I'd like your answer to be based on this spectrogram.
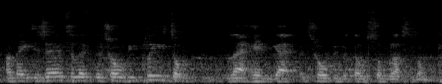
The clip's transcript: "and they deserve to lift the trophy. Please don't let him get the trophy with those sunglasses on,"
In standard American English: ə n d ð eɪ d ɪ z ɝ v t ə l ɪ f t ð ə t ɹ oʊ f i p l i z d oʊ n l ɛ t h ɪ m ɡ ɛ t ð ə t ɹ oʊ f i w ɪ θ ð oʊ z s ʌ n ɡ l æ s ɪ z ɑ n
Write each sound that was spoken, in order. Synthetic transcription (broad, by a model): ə n ð eɪ d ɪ z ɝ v t ə l ɪ f t ð ə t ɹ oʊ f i p l i z d oʊ n l ɛ t h ɪ m ɡ ɛ t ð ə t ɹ oʊ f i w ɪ ð oʊ z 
